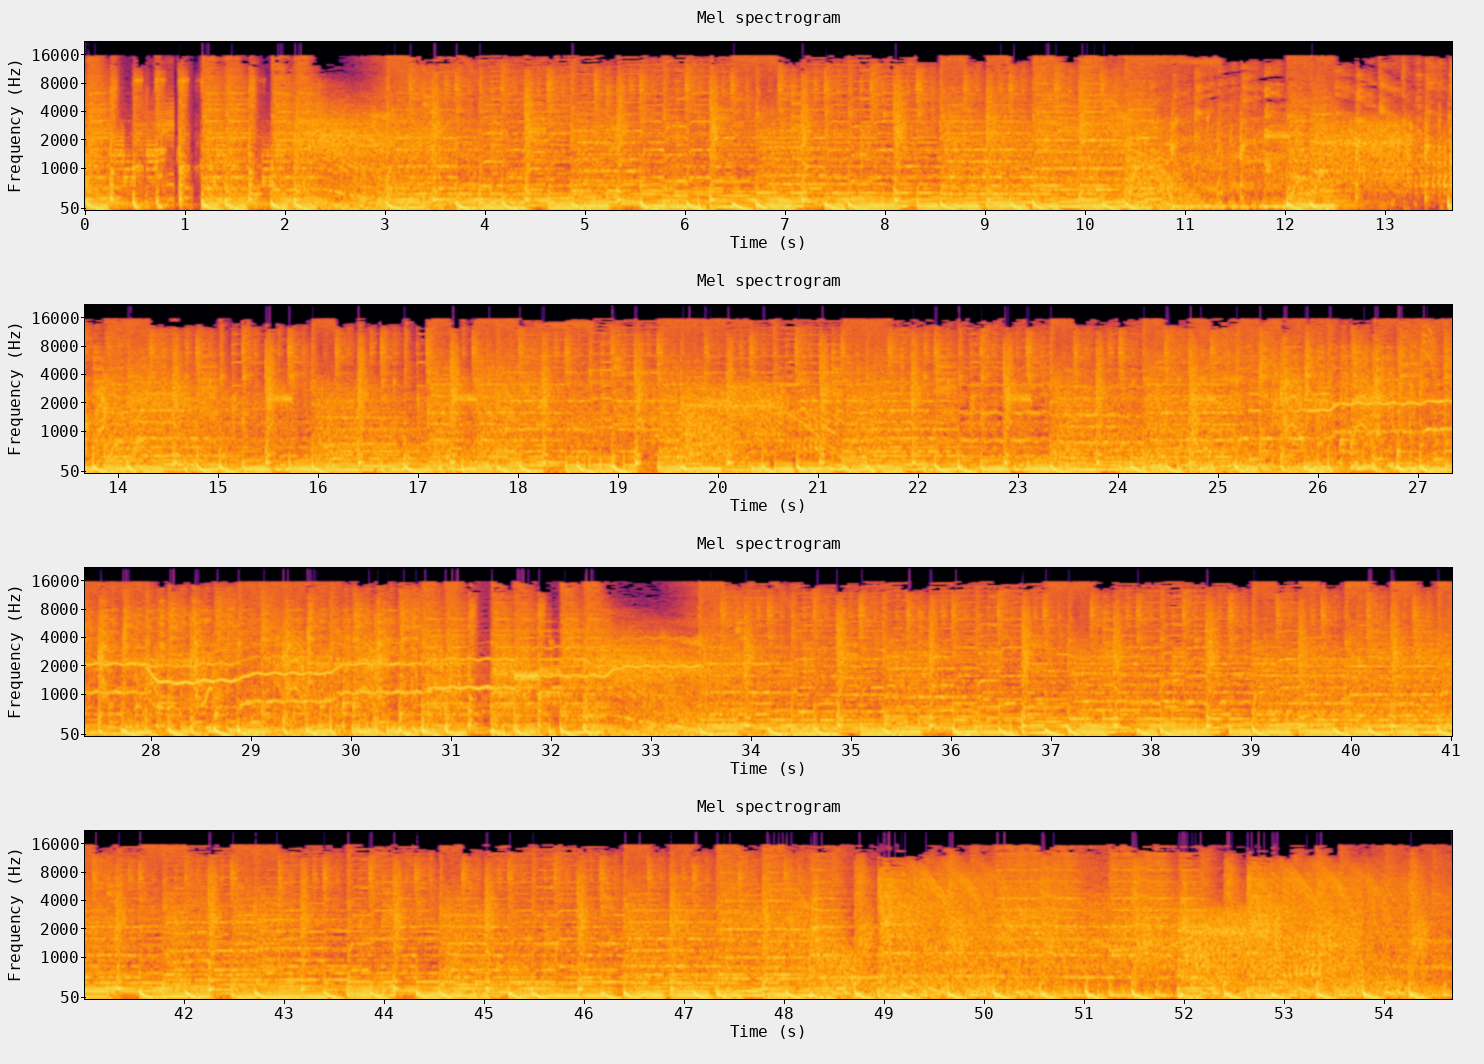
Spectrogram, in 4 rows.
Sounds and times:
Music: 0.0 - 54.6.

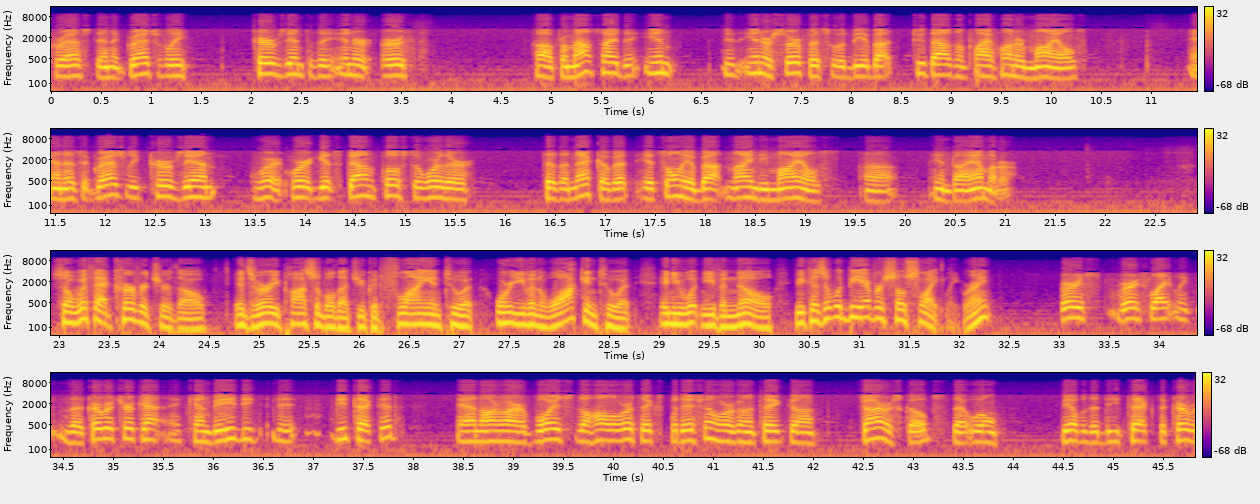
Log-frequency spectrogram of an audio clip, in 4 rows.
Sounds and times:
Speech: 0.0 - 1.4, 2.0 - 3.8, 4.8 - 10.4, 11.4 - 15.7, 16.4 - 21.2, 22.9 - 32.4, 33.0 - 45.8.

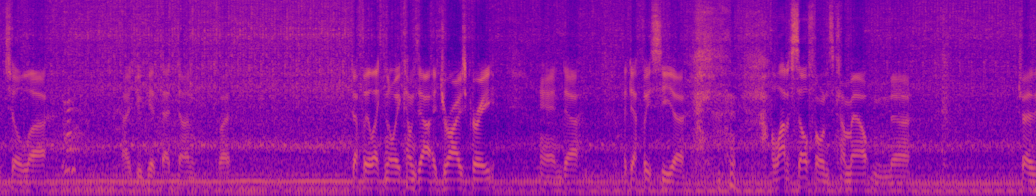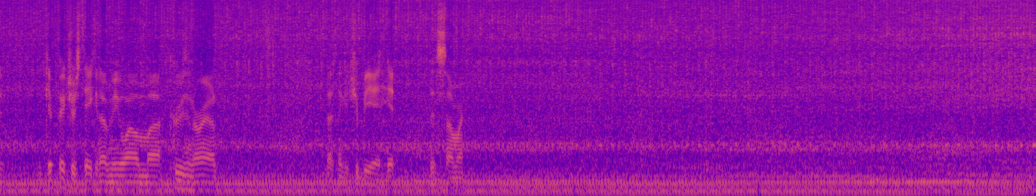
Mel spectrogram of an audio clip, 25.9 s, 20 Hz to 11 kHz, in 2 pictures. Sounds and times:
Truck: 0.0 - 25.9.

